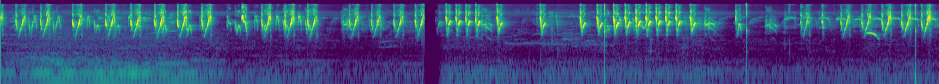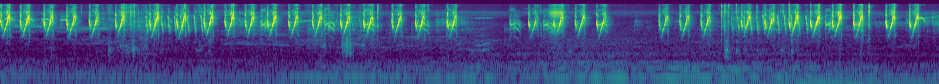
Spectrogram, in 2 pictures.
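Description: Bar-winged prinia (ciblek) singing in full voice: rapid runs of sharp, high chirping notes in phrases lasting several seconds, broken by brief pauses.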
